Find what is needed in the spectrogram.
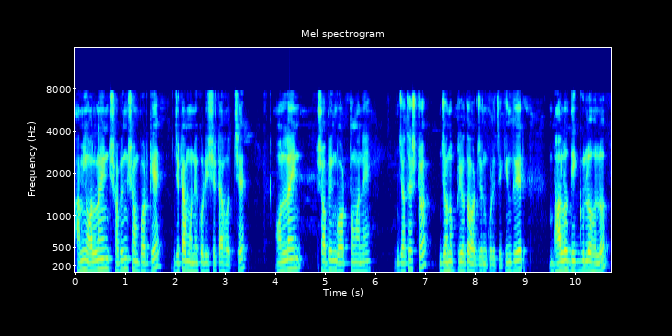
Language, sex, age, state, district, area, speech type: Bengali, male, 30-45, West Bengal, North 24 Parganas, rural, spontaneous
